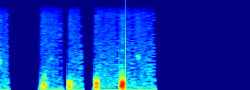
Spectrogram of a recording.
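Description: Near silence broken by about four faint, muffled hand claps in the first second and a half, spaced roughly a quarter second apart, the last the loudest.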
